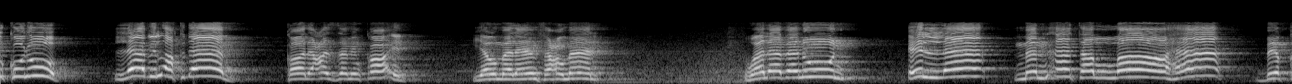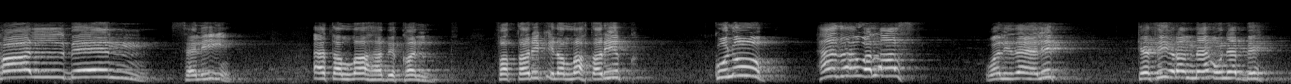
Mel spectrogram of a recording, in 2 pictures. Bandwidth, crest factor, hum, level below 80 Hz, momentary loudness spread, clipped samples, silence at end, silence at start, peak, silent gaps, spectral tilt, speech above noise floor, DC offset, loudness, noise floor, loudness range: 7.6 kHz; 14 dB; none; -66 dBFS; 14 LU; under 0.1%; 0.1 s; 0 s; -2 dBFS; none; -2 dB/octave; 38 dB; under 0.1%; -14 LUFS; -52 dBFS; 5 LU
